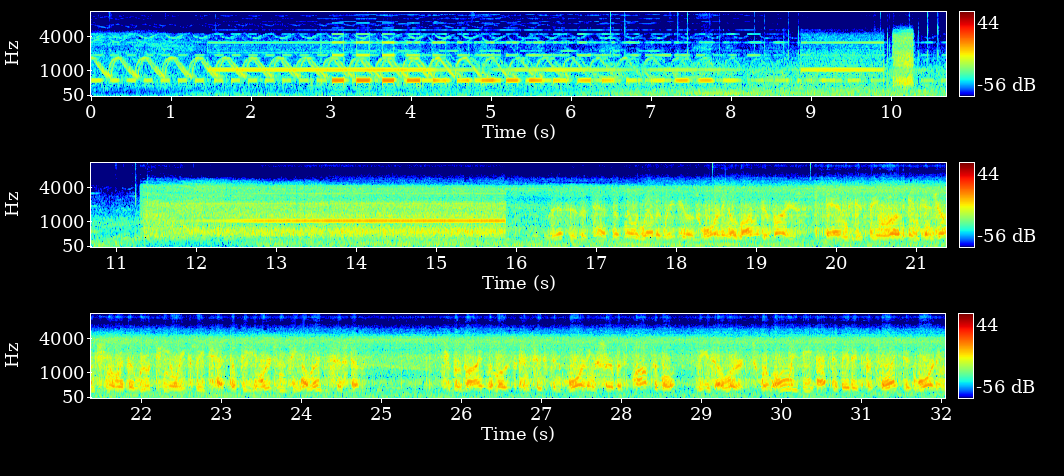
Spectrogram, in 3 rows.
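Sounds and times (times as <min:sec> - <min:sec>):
rising siren-like alert tone: 0:00.0 - 0:11.0, 0:12.2 - 0:16.0
steady high tone: 0:00.0 - 0:22.5
pulsing lower tone: 0:00.2 - 0:10.9, 0:12.2 - 0:16.0
radio static hiss: 0:05.9 - 0:32.0.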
